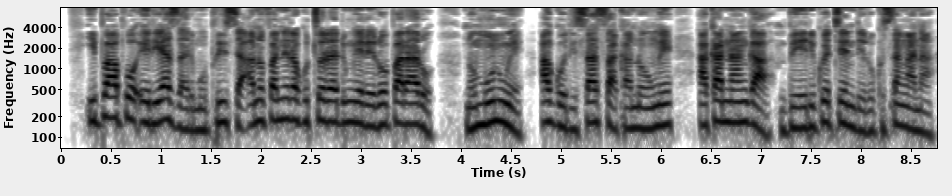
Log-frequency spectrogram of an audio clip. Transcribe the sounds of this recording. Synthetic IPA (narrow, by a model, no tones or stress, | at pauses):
ip̬apo̞eɾiazaɾimupristaːno̞faniɾak̬uto̞ɾarimwe̞ɾero̞paɾaɾo̞ | no̞munwe̞aɡʱo̞ɾisasakanomwe̞ | akanaŋɡambe̞ɾikwe̞te̞nde̞ɾo̞kusaŋɡaːna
